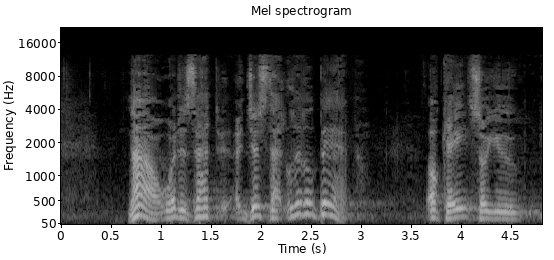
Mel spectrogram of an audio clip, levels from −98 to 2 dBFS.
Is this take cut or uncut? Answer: uncut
